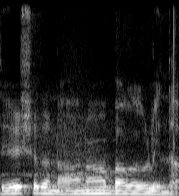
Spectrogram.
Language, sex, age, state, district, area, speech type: Kannada, male, 45-60, Karnataka, Bangalore Urban, rural, spontaneous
